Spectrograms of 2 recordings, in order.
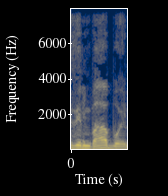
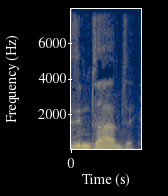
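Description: First: The second syllable starts with a b sound. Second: The second syllable starts with a z sound. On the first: The speaker calls it right. "It's Zimbabwe" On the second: The speaker calls it wrong. "nina nithi zimzabze"

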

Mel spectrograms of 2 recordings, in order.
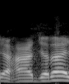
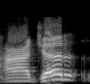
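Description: First: The name ends on a vowel, full ending kept. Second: The name ends on a consonant, final vowel dropped. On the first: "you say Hajara is also fine" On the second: "that is known as Tarkhim. So remember Hajar"

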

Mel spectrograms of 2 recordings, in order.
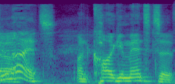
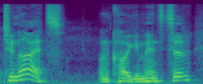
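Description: First: It is said with more gusto and energy. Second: It is said with moderate, restrained energy. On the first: The speaker calls it right. "you got to say it with a bit more gusto" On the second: The speaker calls it wrong. "You sound like Jeremy Clarkson"

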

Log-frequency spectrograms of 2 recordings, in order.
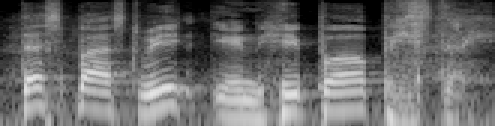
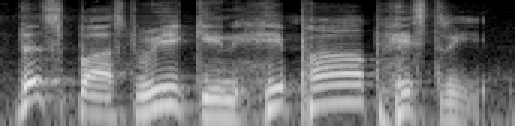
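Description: First: It is said flatly, with little conviction. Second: It is said forcefully, with more conviction. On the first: "I will never feel it" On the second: "Say it again with more conviction"

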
